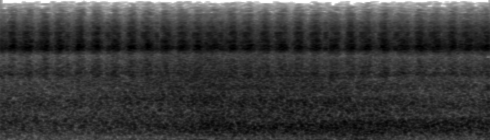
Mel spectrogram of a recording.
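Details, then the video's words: Cicadas on a Greek island shore along the Adriatic, singing in the heat: a shrill continuous buzz with quick rhythmic swells, low wash of surf underneath. "Cicadas by the Sea - Ocean Waves & Cicada Sounds"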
